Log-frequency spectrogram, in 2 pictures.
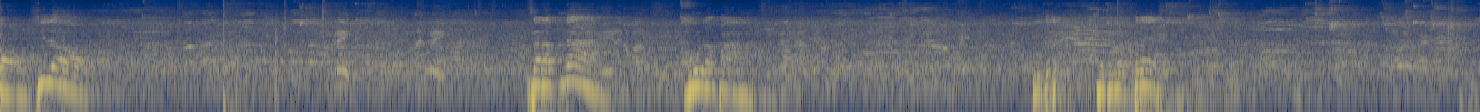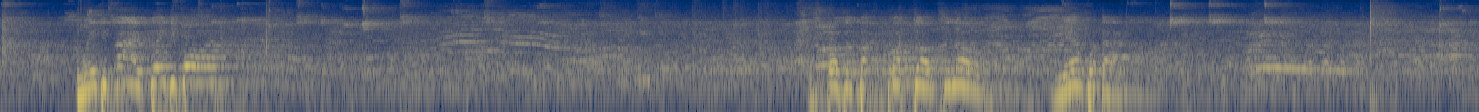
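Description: A large crowd murmurs and cheers in an echoing indoor hall.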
